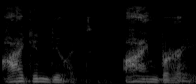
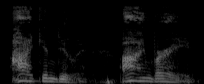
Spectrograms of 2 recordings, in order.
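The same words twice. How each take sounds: First: Soft whispered encouragement. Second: Said in the usual way. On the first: Shown as a demonstration. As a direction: breathe the words like a secret pep talk. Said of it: "Let me tell you what you need to say". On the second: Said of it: "Let's speak this together".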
